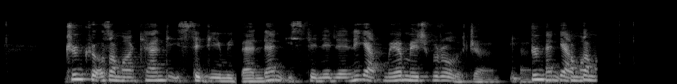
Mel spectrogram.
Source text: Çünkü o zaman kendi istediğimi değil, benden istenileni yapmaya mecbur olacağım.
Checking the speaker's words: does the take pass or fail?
fail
